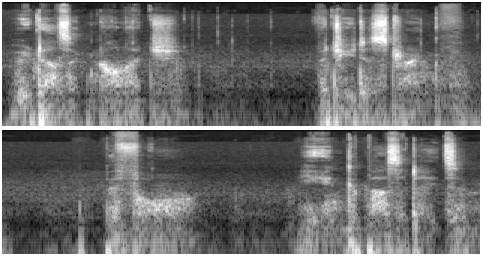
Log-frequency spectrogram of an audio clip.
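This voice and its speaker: A man whispering a calm ASMR recap, narrating softly with occasional fillers and self-corrections. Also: rough recording. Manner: soft, slow, unvoiced whispering close to the mic. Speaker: ASMR channel host.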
